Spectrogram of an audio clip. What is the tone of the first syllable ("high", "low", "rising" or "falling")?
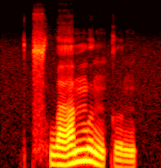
rising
